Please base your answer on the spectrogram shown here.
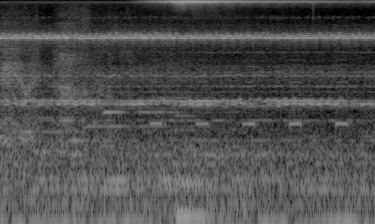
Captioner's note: beeping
